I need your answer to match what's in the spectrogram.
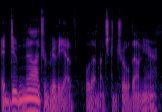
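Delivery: extremely low, deep voice at bottom of range. Demonstrating pushing the voice as low as it can go: extremely low voice. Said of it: "this is probably going to be like my extreme low".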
